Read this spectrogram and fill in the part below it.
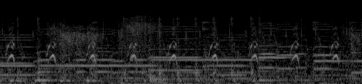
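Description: A dog barks in the Majora's Mask video game, giving a run of short, regular yips over looping game music, close and fairly quiet.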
